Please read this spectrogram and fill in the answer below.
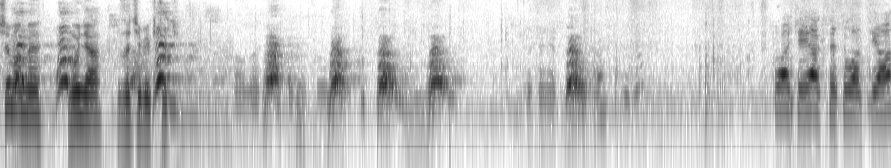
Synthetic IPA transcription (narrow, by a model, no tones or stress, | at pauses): ʂɘmamɘmuɲʲazat͡ɕebʲjɛxt͡ɕɛt͡ɕ | suxajt͡ɕɛjaksɘt̪uat̪sʲja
